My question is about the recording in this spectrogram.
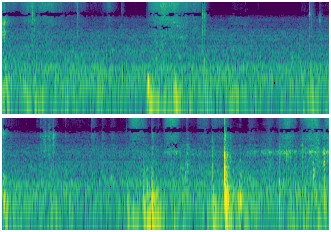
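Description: Craft knife blade scratching and picking at cut vinyl letters on a cutting mat, in short scratchy bursts, with a few soft knocks and one sharper knock near the end.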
